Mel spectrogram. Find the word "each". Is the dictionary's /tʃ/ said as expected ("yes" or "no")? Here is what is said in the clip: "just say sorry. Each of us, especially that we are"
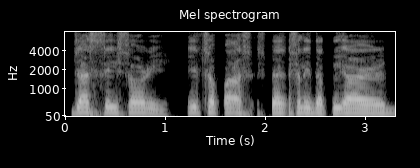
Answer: no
